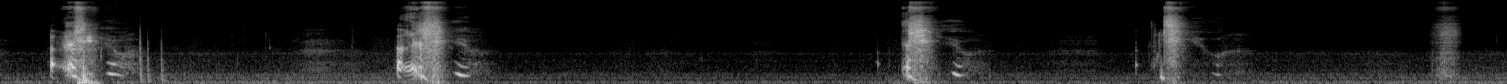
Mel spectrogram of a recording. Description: Imagine being stuck in the car with me while I am sneezing uncontrollably like this…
